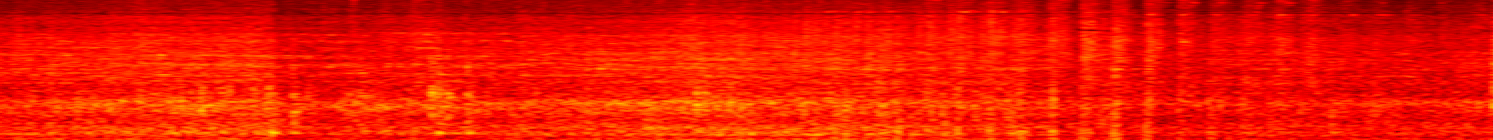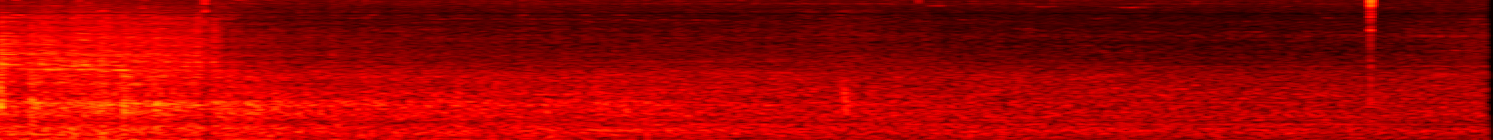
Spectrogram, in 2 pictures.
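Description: Express train's passenger coaches passing at speed close by: a loud rushing rumble with rapid clickety-clack of the wheels over rail joints. About eight and a half seconds in it cuts abruptly to a softer, duller rumble with a low hum as a train runs away from the listener.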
